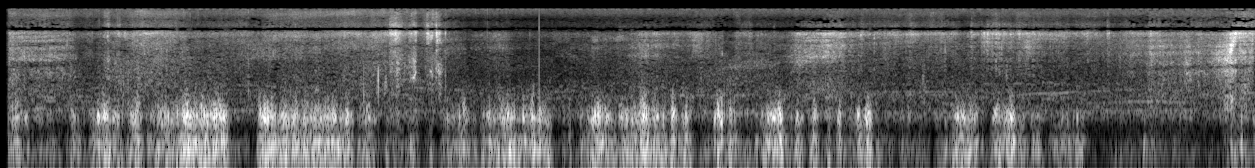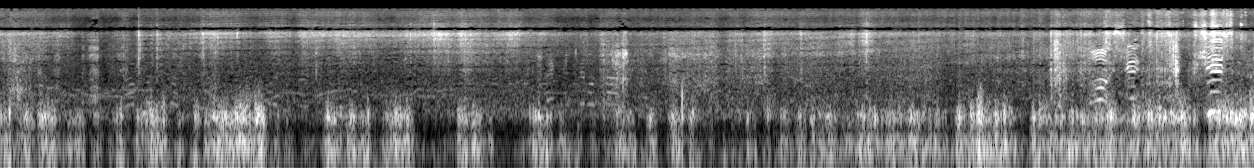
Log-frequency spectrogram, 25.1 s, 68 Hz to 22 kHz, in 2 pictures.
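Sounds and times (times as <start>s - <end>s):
wind buffeting microphone: 0.1s - 25.0s.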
